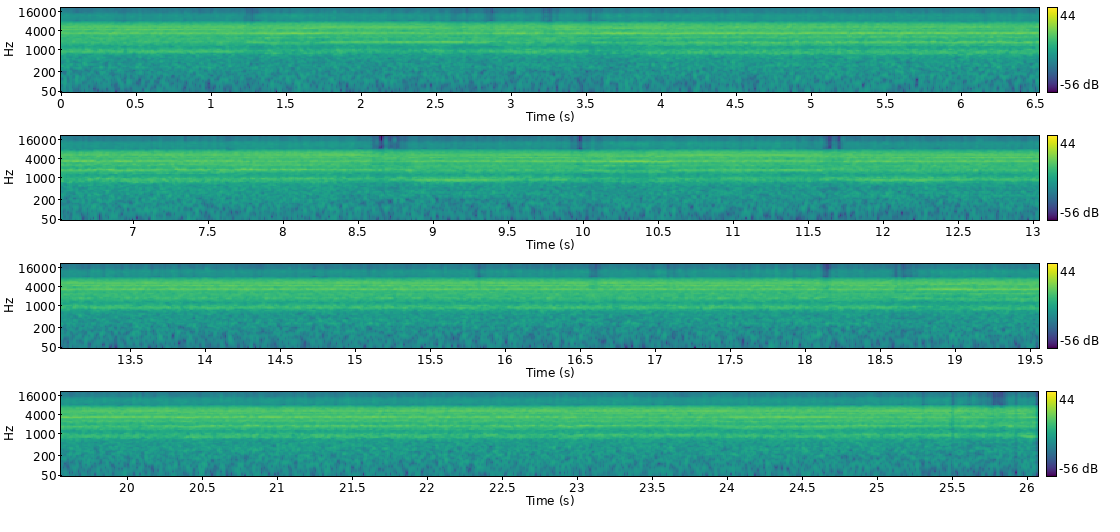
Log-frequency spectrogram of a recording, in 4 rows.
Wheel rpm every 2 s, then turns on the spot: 230, 230, 210, 210, 230, 230, 230, 230, 230, 220, 210, 220, 230.
none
